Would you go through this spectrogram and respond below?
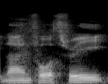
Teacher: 9 4 3 with a rising pitch on that third one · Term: pitch accent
